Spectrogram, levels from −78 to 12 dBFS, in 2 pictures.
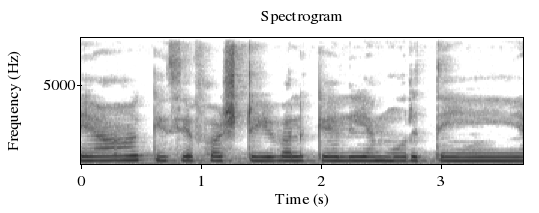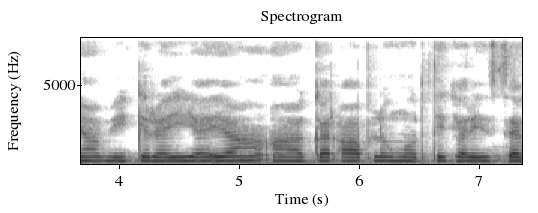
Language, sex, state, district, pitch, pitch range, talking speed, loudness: Hindi, male, Bihar, Jahanabad, 245 Hz, 240-255 Hz, 140 wpm, -13 LUFS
